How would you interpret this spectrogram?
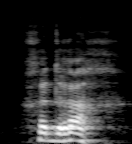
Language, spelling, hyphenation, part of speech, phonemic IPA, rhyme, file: Dutch, gedrag, ge‧drag, noun, /ɣəˈdrɑx/, -ɑx, Nl-gedrag.ogg
- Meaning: behaviour, conduct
